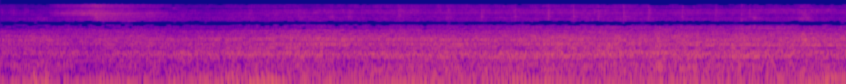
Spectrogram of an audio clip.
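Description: Diesel articulated truck (tractor unit hauling a long trailer) driving slowly past, a steady low engine rumble with tyre noise.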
